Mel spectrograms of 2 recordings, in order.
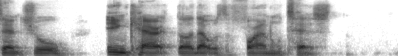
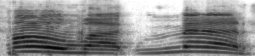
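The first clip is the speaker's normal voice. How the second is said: much higher, louder, overjoyed; excited; 13 semitones higher, 8 dB louder, much slower than usual. Retold or imitated. Actor reacting to the news in the pool, overjoyed. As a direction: burst with disbelieving joy. Celebrating getting the part.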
